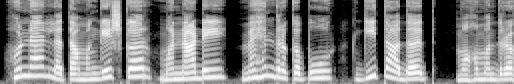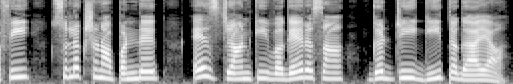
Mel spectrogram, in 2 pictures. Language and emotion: Sindhi, neutral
